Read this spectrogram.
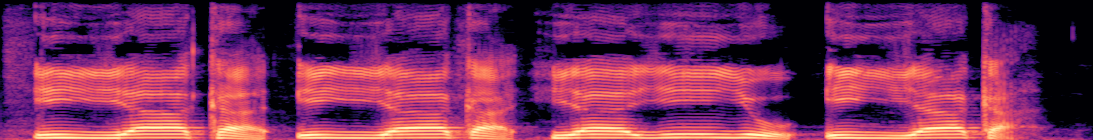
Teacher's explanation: Ya itu keluar dari tengah-tengah lisan. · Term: huruf ya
